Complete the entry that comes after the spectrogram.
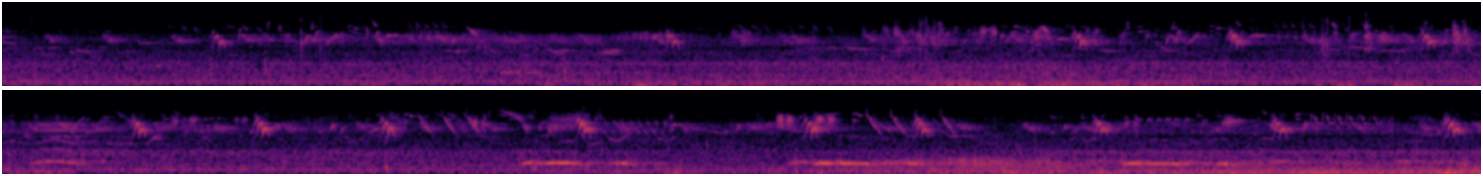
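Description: Birds chirping: many short, high calls, repeated throughout and heard faintly. About twenty seconds in, a lower call repeats several times.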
